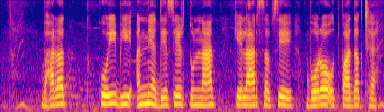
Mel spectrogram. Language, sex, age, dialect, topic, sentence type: Magahi, female, 18-24, Northeastern/Surjapuri, agriculture, statement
